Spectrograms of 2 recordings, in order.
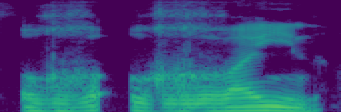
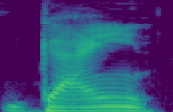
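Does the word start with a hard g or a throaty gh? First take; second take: throaty gh; hard g. First: It starts with a throaty gh from the throat. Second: It starts with a hard stop g. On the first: The speaker calls it right. "it's ghain" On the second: The speaker calls it wrong. "It's not gain. So many people say gain"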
